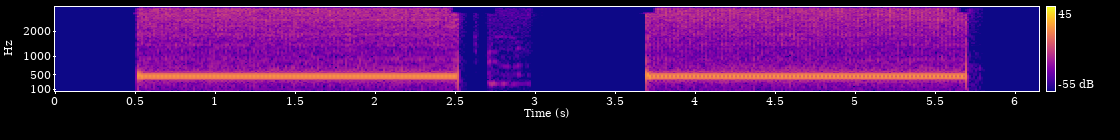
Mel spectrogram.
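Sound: telephone ringing tone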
